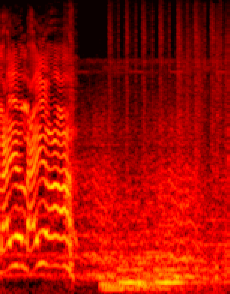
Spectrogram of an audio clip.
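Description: A man's loud wavering shout, then, about a second in, a swarm of bees starts a steady low buzz, stirred up from the beehive he is holding.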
